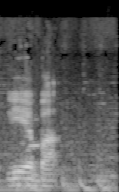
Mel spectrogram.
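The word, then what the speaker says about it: Yhwach: Yawat. Yawat? Yeah. Is that really how you pronounce it?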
